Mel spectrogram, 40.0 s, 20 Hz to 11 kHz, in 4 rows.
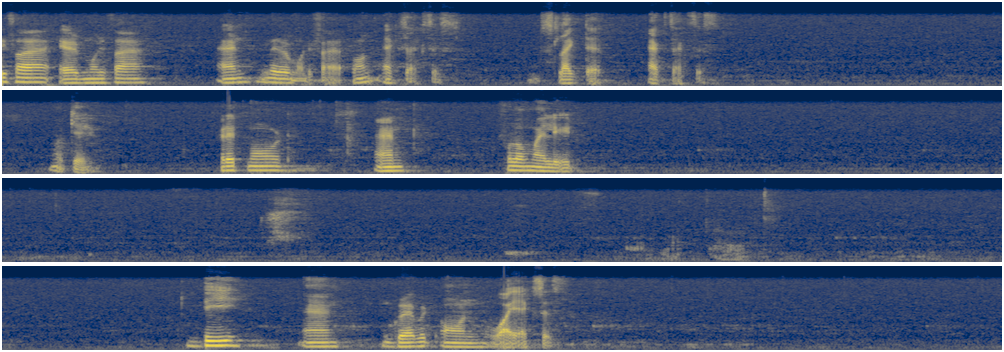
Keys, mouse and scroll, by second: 0.4-3.4 drag, 3.5 click, 4.0 click, 6.3 click, 9.9 click, 11.6 Tab, 12.4 click, 13.0 shift+click, 13.9 KP_7, 14.4-15.5 scroll down 3, 15.5-18.5 drag, 18.5-19.2 scroll down 3, 19.6-20.4 drag, 31.5 b, 34.4-38.6 drag, 38.6-39.6 scroll down 2, 39.6 scroll down 1, 39.7-40.0 drag.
